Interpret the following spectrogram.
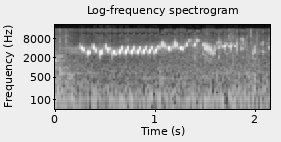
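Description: A songbird singing a quick trill of high chirps, rising in pitch near the end, over faint street background noise.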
